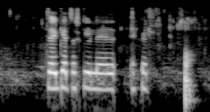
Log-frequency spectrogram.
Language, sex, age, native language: Icelandic, female, 10, Icelandic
